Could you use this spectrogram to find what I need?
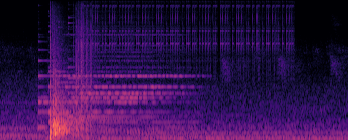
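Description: A bright chiming jingle rings out and slowly fades.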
